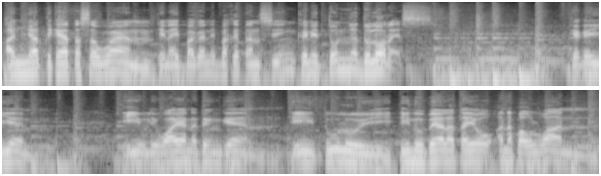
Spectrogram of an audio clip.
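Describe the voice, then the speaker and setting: A man's voice: on the high side, measured pace, over music. A man announcing a radio drama and its credits in a dramatic scripted style.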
